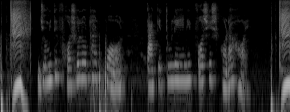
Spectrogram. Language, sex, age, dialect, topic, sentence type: Bengali, female, 41-45, Standard Colloquial, agriculture, statement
